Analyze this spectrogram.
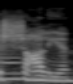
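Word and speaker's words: Sharlayan: Oh, welcome friends to Charian. That a is not pronounced.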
